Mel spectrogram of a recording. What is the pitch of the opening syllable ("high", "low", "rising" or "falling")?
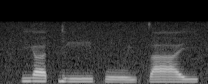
high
